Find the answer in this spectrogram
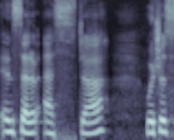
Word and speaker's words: Estée: And as like a a branding marketing thing, she added the little thing above the E and started pronouncing it more as Estee instead of Esta, which is how they would have pronounced it.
